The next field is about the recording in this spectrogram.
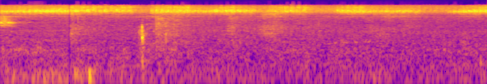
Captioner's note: noises like twigs crackling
